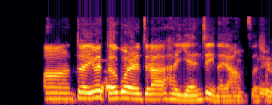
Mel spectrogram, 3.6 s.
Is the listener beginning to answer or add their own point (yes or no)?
yes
